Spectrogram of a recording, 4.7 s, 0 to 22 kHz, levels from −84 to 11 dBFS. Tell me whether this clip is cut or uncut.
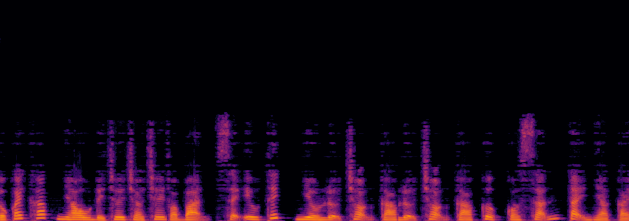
cut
